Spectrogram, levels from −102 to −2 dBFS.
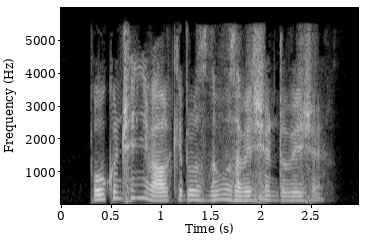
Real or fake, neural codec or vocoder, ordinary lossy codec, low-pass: real; none; AAC, 32 kbps; 5.4 kHz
